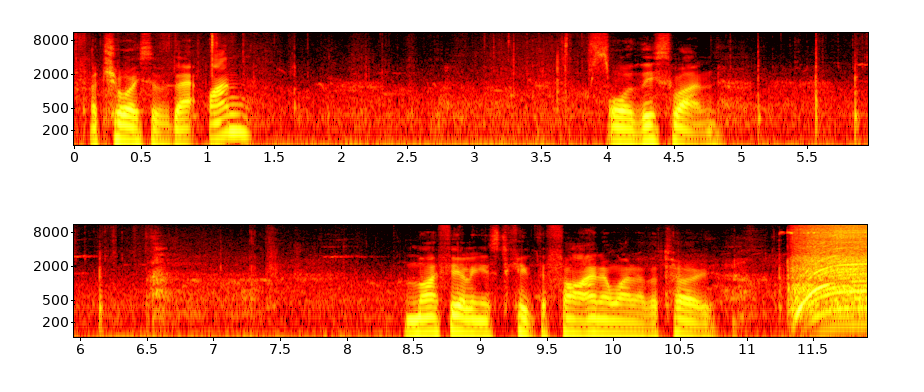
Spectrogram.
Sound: chainsaw

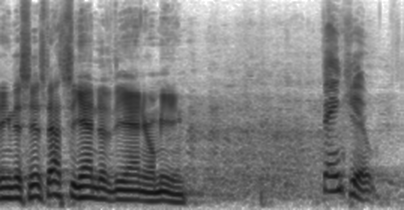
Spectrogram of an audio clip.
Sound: audience laughing

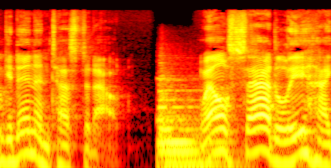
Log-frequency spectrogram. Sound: Windows XP Critical Stop error sound

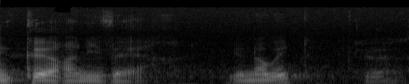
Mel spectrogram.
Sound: speaks French

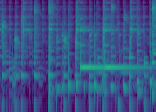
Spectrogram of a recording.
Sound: doorbell rings

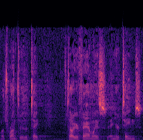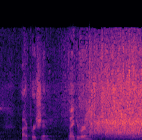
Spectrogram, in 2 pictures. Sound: applause

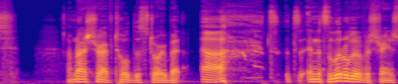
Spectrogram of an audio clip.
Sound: laughs

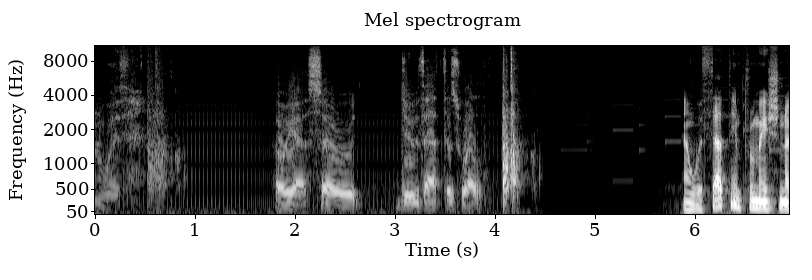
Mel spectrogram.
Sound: phone hangs up; distorted voice; phone hangs up

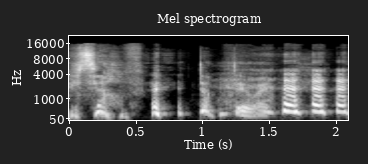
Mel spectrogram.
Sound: laughing; laughs

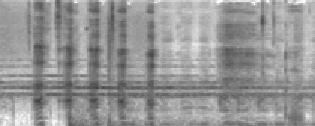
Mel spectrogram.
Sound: laughs

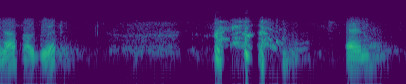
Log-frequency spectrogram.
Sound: coughs

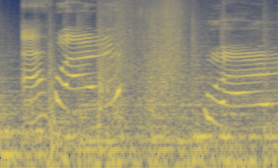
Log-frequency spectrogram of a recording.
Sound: footsteps pattering; water splashes

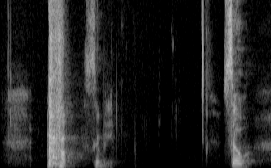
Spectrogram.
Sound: coughs

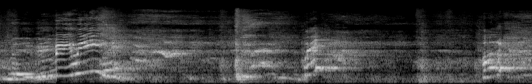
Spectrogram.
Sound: both laughing

